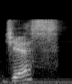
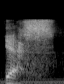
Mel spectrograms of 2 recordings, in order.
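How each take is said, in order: First: The word begins with a J-like sound. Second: The word begins with a quick Y glide. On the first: The speaker calls it wrong. "instead of Jess for yes" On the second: The speaker calls it right. "we say es"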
